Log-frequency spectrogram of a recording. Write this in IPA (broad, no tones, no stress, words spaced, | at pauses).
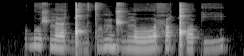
ɠɔ̤ʃnɐː ɡ͡ǃɔ̤ tˤi̤md͡ʒṳ noːħɔǃʰɔ ki̤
